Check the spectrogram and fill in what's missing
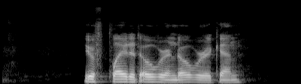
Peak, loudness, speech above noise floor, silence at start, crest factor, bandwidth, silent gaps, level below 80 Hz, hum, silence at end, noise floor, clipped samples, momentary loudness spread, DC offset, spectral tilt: -2 dBFS; -18 LUFS; 54 dB; 0.85 s; 18 dB; 15 kHz; none; -60 dBFS; none; 0.6 s; -71 dBFS; under 0.1%; 8 LU; under 0.1%; -7 dB/octave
